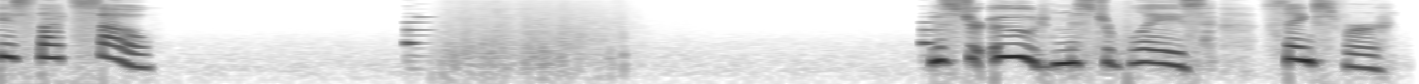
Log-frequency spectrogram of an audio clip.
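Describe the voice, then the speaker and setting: An actress voicing a composed, courteous young female investigator in a video game, speaking politely and precisely with a measured, clinical manner. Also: high voice, lively intonation, slight background noise. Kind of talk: English video game voice acting. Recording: game music behind.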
